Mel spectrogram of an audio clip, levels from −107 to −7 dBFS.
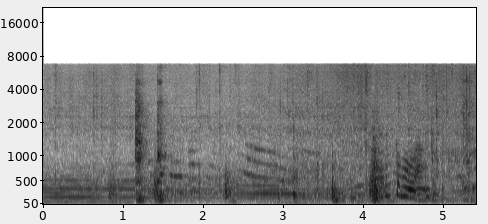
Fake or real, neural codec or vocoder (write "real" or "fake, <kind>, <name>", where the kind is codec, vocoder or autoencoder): fake, codec, DAC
